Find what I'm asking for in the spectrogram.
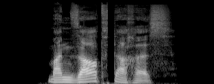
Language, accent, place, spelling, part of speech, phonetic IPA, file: German, Germany, Berlin, Mansarddaches, noun, [manˈzaʁtˌdaxəs], De-Mansarddaches.ogg
- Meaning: genitive singular of Mansarddach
